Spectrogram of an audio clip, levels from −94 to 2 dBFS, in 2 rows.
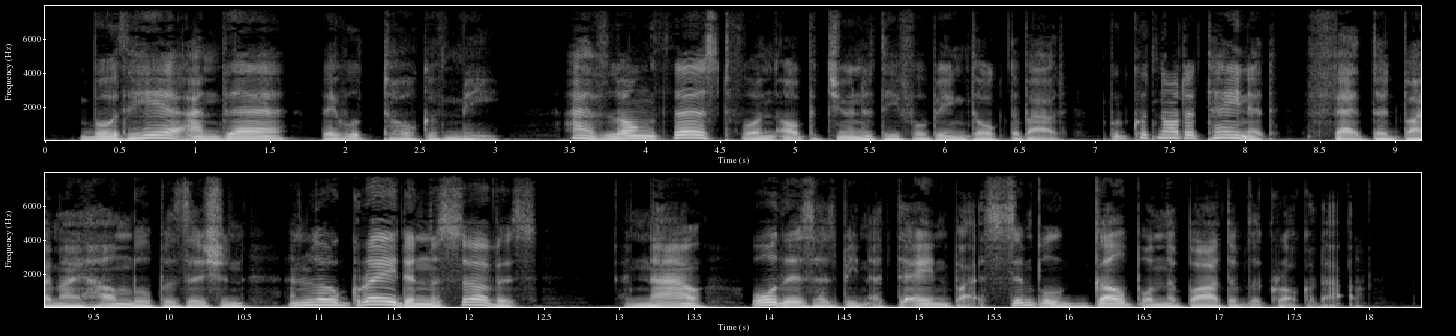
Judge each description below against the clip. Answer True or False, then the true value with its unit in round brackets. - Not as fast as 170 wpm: False (175 wpm)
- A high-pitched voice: False (105 Hz)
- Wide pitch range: True (7.3 semitones)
